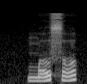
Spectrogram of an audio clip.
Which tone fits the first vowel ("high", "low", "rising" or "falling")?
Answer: rising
